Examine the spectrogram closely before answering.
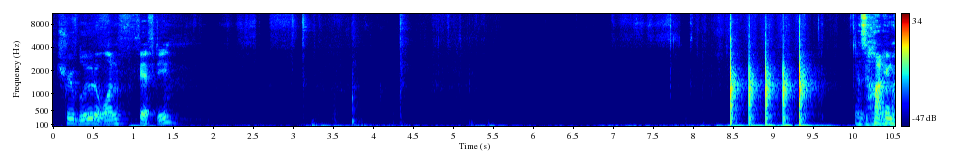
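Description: Plastic card sleeves crinkle and click in someone's hands.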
